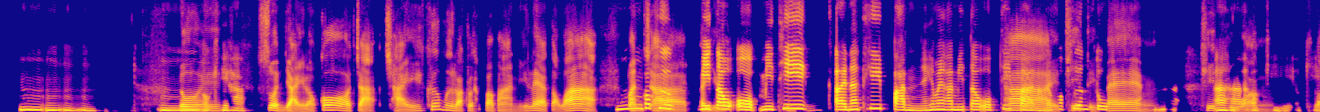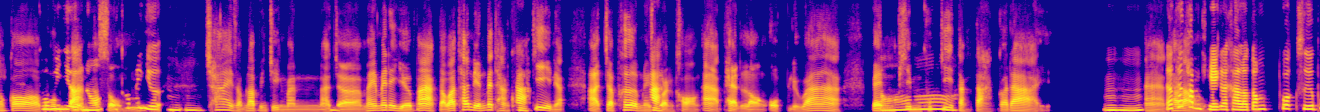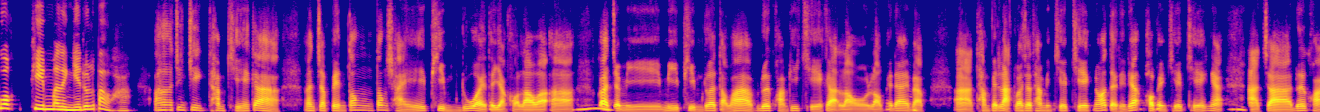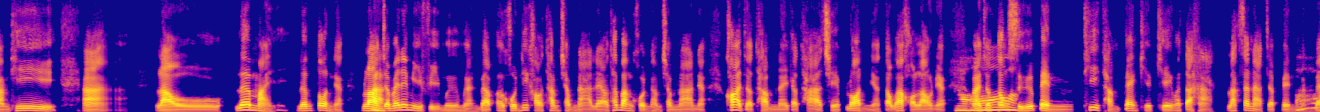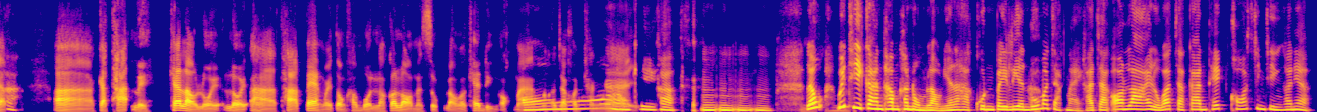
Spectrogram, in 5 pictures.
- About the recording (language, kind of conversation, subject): Thai, podcast, มีเคล็ดลับอะไรบ้างสำหรับคนที่เพิ่งเริ่มต้น?
- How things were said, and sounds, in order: other background noise; unintelligible speech; unintelligible speech; background speech; "Teflon" said as "เชฟล่อน"; drawn out: "อ๋อ"; chuckle; in English: "เทกคอร์ส"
